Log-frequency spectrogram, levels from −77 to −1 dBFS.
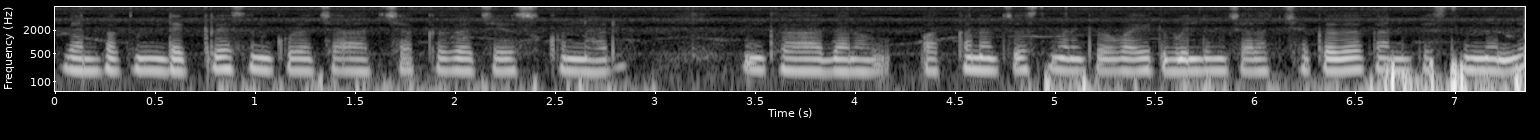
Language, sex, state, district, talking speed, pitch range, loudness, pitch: Telugu, female, Andhra Pradesh, Manyam, 130 wpm, 185-195 Hz, -25 LUFS, 190 Hz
